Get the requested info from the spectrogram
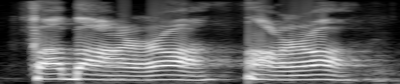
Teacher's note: یہاں با کے بعد عین ہے، عین کو آپ نے مخرج سے ادا کرنا ہے، حمزہ کی آواز نہیں آنی چاہیے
